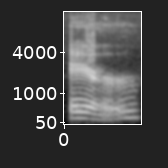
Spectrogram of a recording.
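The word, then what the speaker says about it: heir: hair not a child it's pronounced air for one I thought I said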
